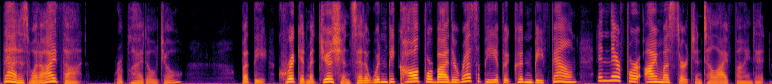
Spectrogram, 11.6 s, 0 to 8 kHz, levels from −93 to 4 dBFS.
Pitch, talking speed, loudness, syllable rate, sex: 210 Hz, 175 wpm, -21 LUFS, 4.9 syllables/s, female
